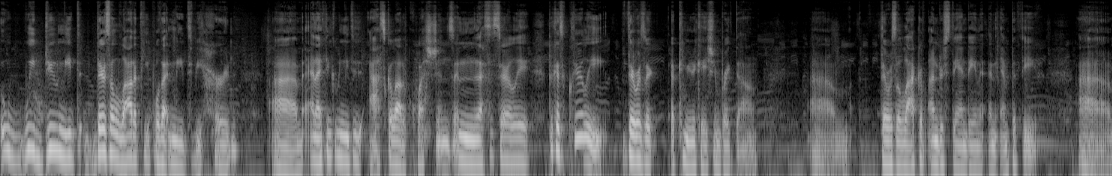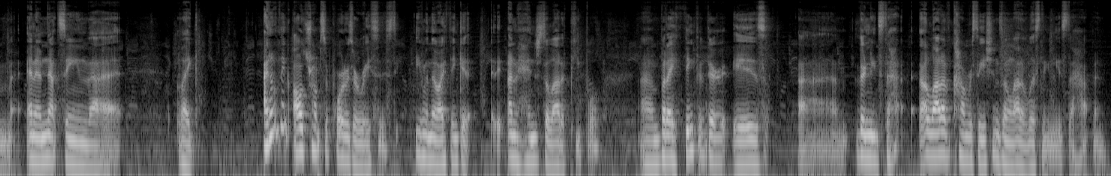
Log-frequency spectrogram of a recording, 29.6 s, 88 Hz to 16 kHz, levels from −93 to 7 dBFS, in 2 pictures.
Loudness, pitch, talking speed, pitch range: -25 LUFS, 135 Hz, 190 wpm, 120-155 Hz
